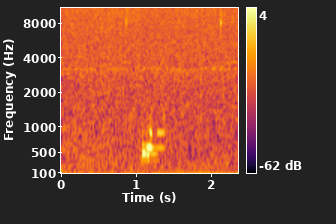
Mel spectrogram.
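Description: A short electronic chime sounds.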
